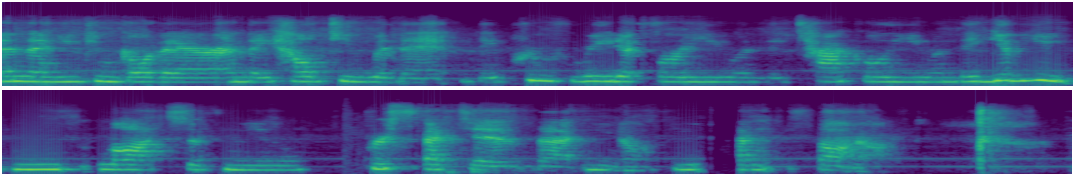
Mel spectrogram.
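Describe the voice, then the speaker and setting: A woman with a fairly high voice speaks at a fairly slow pace with hardly any pauses, her loudness swinging widely over background music. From Philippines, Davao City. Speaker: university student. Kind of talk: webinar talk answering host questions. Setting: online webinar. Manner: halting, with many fillers and self-corrections.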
